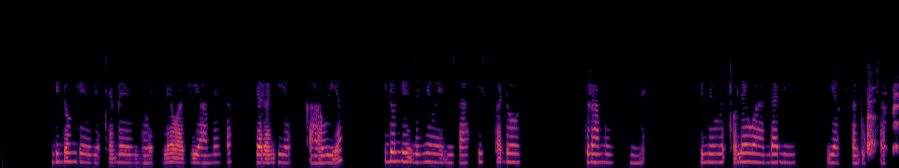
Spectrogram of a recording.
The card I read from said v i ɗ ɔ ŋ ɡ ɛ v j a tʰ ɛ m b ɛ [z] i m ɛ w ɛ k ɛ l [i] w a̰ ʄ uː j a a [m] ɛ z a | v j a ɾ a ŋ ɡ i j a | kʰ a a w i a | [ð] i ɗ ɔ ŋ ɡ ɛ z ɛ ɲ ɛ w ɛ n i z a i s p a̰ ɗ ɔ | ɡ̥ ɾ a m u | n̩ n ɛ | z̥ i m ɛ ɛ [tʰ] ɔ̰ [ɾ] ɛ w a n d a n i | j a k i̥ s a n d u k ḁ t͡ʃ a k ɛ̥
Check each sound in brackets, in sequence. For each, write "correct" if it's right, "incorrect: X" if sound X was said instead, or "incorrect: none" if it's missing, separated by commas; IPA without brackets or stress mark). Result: incorrect: v, incorrect: ɛ, correct, incorrect: v, correct, incorrect: l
